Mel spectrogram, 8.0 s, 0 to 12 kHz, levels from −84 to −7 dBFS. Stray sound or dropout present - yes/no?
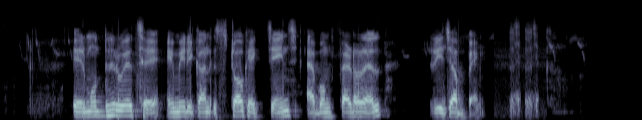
yes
